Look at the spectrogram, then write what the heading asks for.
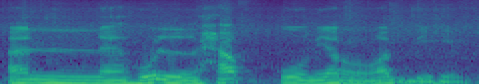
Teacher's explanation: Lagi-lagi ada gunnah pada lafal nun berharokat tasydid, tahan bunyinya. Bedakan nanti antara hu dengan ha di sini ya.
